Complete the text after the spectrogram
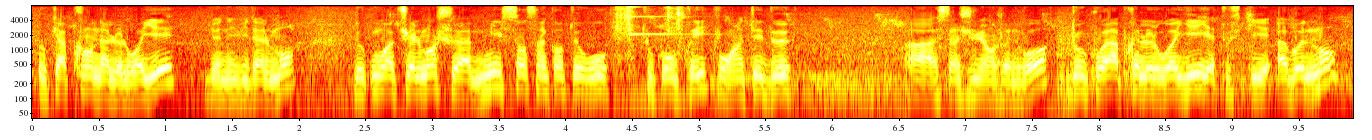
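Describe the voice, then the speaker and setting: A man in his twenties from the Lyon region, answering interview questions outdoors in a city, pausing often with fillers. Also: mid-range voice. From Lyon region, France. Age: 20s. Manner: hesitant, many fillers and restarts. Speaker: interview guest. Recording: clear street noise behind.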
